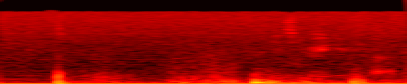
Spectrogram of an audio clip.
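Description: Steady low electrical mains hum from a church sound system, broken by three dull thumps, about a third of a second in, a little past one second, and near the end.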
